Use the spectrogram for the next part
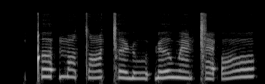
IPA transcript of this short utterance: ǃʌʔ mɜtˤæ ǀəːɳuːʔɳəː wæ̃ǀæʔɔ

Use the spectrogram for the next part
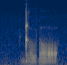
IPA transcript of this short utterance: ɖɒlɾɒ

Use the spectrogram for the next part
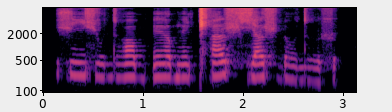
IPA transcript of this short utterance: ʃiɕo̤ dʱɒbʔẽɐ̯bẽ ǁʰaʂ ɕaʂɗɔ̤dʱo̤ʂ

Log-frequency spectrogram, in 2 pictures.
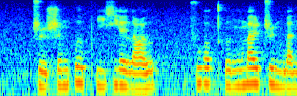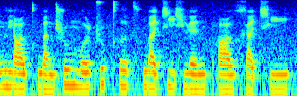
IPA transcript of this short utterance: ʈ͡ʂɻ̩˨˩ʂə˧˥npɤ˥ pʰi˧˥ ɕjɛ˥˩lɑ˧˥ʊ̯ | ʈ͡ʂwɔ˥˩kʰɤ˧˥ŋ ma˥ɪ̯ʈ͡ʂɻ̩˥˩n̪wa˧˥nljɑ˧˥ʊ̯ kʰwa˨˩nʂu˥ mo˧˥ʊ̯ʈ͡ʂu˥˧kʰɤ˥˧ t͡sʰwä˥˧t͡ɕi˥˩ ɕɥɛ˥npʰɑ˥ʊ̯ xä˥˩t͡ɕʰi˥

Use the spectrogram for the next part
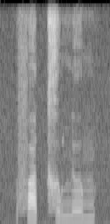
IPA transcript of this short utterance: fa˦˥t̚xə˧wnəː˧m

